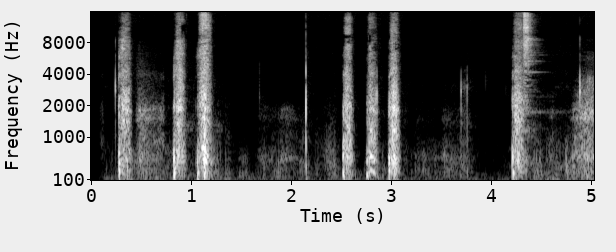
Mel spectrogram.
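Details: A run of about seven short, explosive sneezes close together with brief gaps and snuffly breaths; sneezing fit.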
